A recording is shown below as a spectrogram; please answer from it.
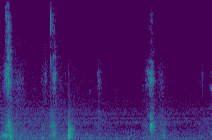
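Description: Near silence with a few short, faint rustles of paper comics being handled.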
